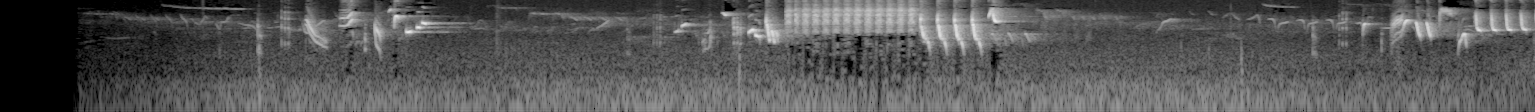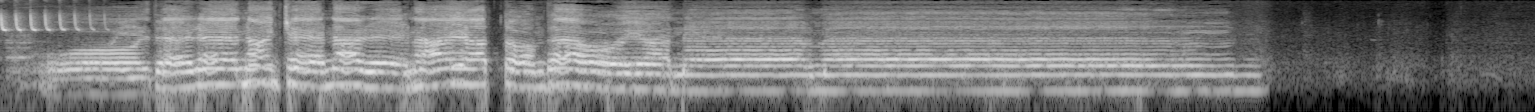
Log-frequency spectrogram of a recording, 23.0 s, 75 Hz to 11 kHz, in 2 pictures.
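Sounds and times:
small birds chirping: 0.6s - 12.5s
bird rattling trill: 11.1s - 12.2s.

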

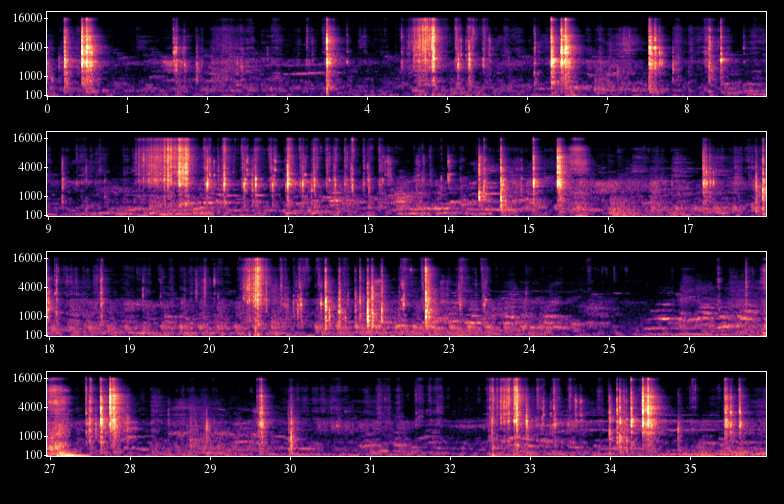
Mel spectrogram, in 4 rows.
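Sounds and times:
faint background voices: 0.0s - 35.9s
clicks and knocks on a counter: 32.6s - 35.9s.

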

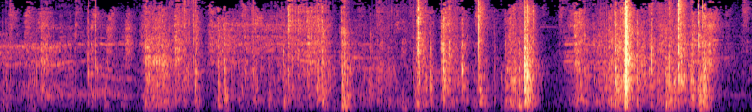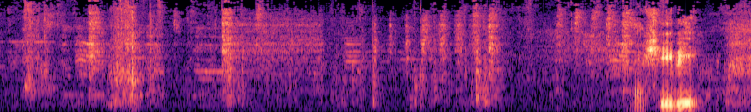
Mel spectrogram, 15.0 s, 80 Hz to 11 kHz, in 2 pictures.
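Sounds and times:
packaging crinkling and rustling: 0.8s - 7.2s.

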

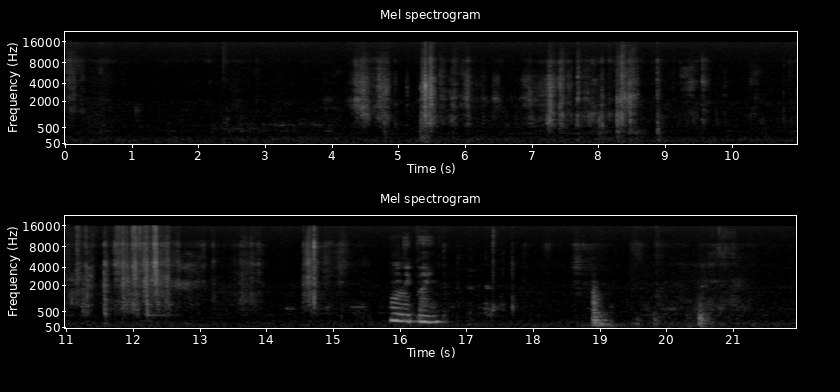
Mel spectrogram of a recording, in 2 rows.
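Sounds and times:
paper pages rustling: 4.2s - 15.2s.

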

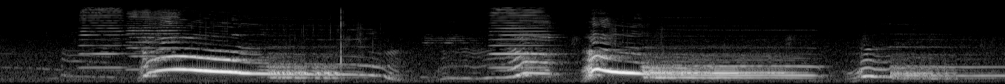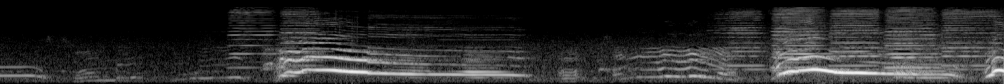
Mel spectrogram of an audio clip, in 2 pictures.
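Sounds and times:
harmonica chords: 0.8s - 2.0s, 4.9s - 5.6s, 12.3s - 13.4s, 17.1s - 20.0s
dog howling: 1.4s - 4.0s, 12.6s - 20.0s.

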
